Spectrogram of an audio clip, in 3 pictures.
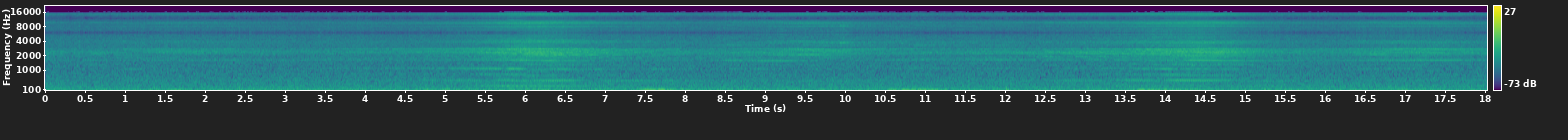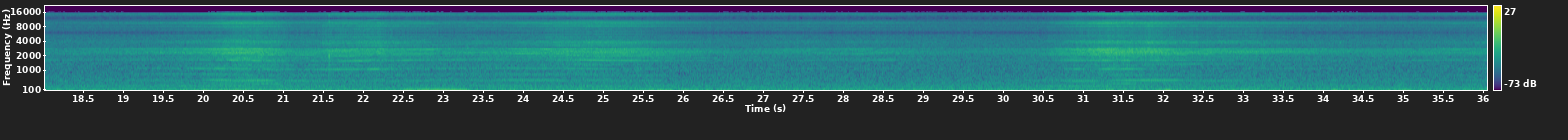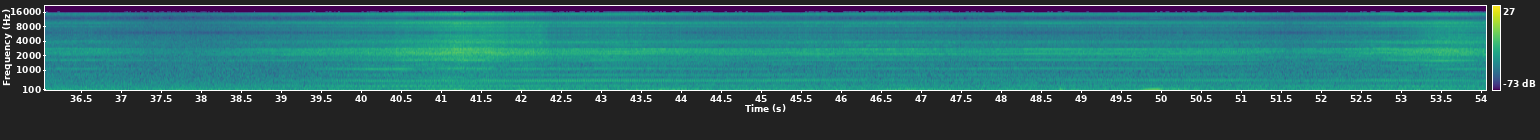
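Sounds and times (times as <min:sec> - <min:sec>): rc helicopter whine: 0:00.0 - 0:54.0.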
